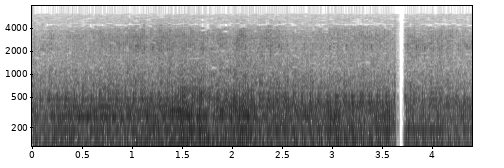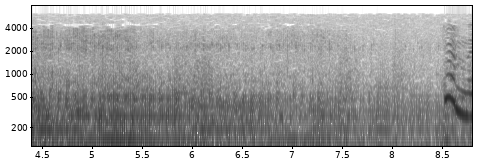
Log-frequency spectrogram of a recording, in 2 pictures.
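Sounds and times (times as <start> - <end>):
airplane engine drone passing overhead: 0.0 - 8.7.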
